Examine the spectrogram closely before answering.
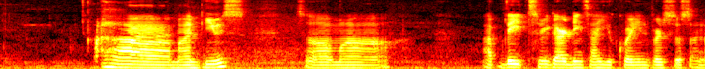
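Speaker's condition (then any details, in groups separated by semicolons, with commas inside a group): No condition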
